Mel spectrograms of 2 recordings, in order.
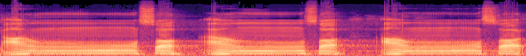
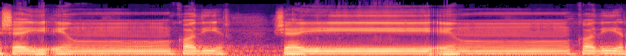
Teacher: طيب، هنا حرف مفخم من حروف الاستعلاء جاء بعد النون الساكنة، فغنة الإخفاء هنا تكون غنة مفخمة، تتبع الحرف الذي يأتي بعده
